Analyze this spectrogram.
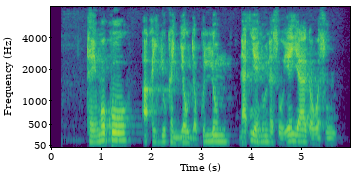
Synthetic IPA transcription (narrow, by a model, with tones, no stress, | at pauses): ta˨jmɐ˦kʷoː˦ | ʔa˨ʔa˨jːʊ˦kɐ˨ɲja˦˨wda˨kʷʊ˦lːʊ˦m | na˨ʔɪ˦ja˨nuː˦na˨sʼoː˨jɐ˦jːaː˦ɡa˨wɐ˦su˦ʔ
